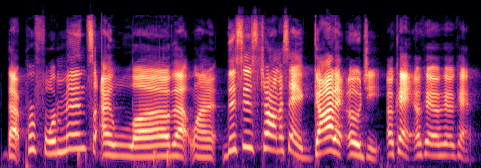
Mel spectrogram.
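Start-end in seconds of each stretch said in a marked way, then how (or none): none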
